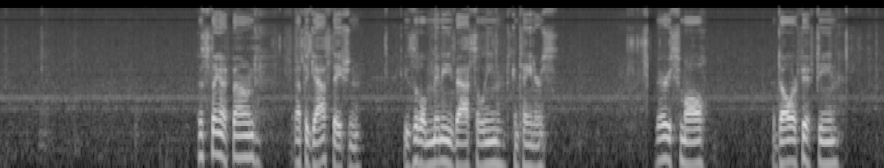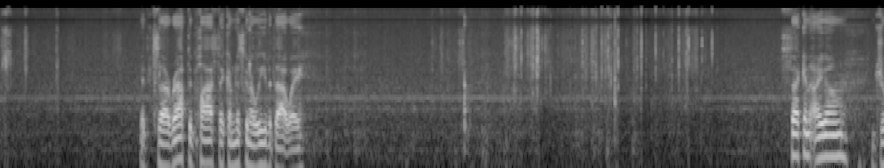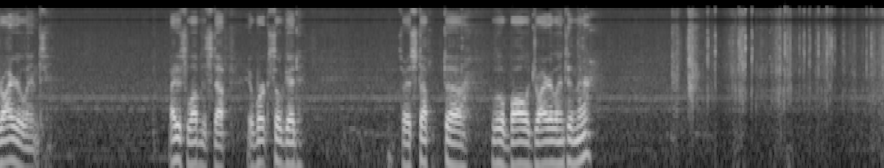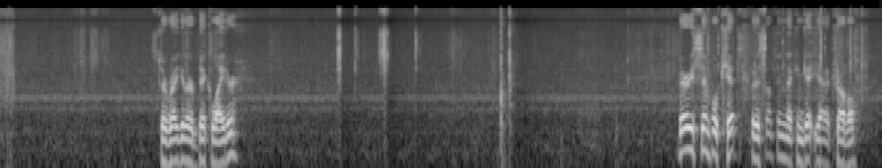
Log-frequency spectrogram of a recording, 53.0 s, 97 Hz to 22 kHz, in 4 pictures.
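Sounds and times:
plastic bag crinkling: 12.6s - 14.3s, 20.8s - 24.1s, 36.6s - 40.1s, 49.7s - 52.9s.

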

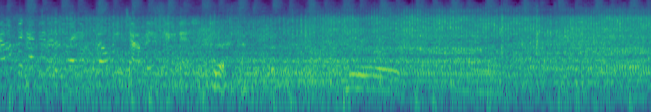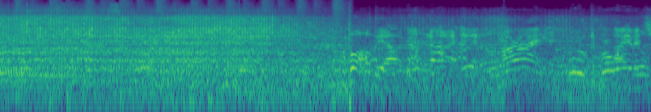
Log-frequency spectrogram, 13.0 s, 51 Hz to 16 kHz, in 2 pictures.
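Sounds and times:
go-kart engines racing: 0.0s - 13.0s.

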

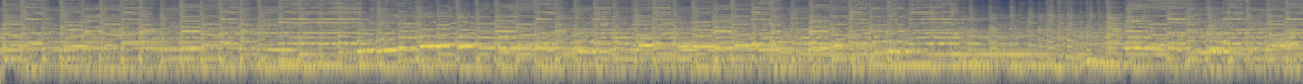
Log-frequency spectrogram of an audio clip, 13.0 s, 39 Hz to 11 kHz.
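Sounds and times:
bowed lyra: 0.0s - 13.0s
plucked guitar strings: 0.0s - 13.0s
wind pipe melody: 0.0s - 13.0s.

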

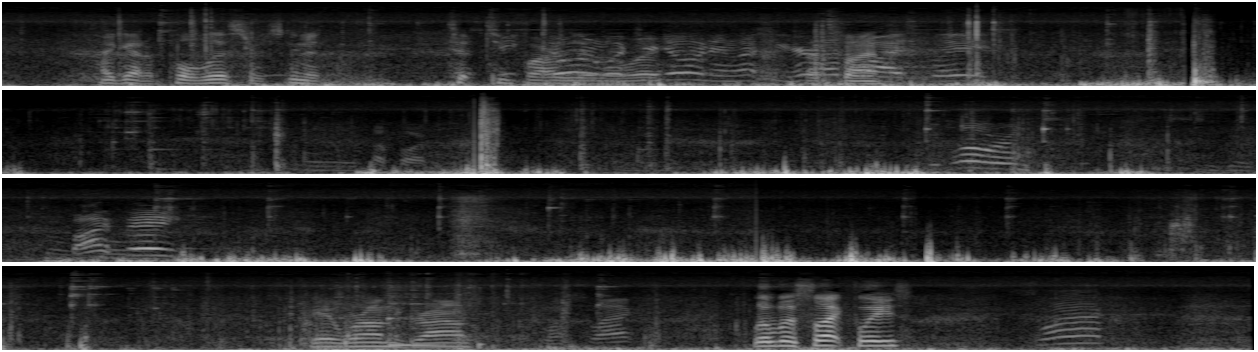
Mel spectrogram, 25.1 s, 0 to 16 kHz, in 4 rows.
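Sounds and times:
metal hardware clink: 6.8s - 7.8s, 18.6s - 19.8s.

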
